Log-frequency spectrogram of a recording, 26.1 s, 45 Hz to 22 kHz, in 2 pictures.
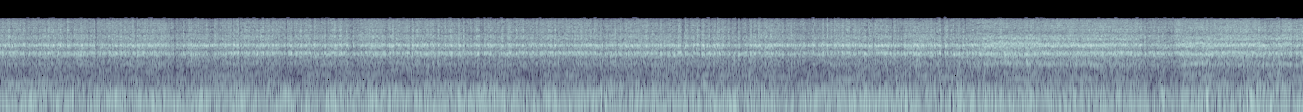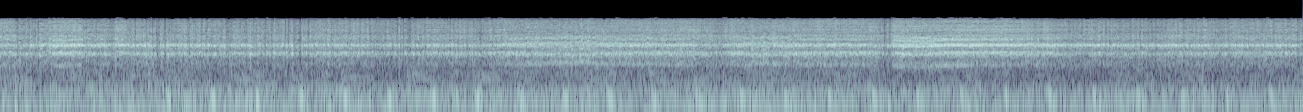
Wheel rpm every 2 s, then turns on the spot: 160, 160, 160, 160, 160, 160, 160, 160, 160, 160, 160, 160, 160.
none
